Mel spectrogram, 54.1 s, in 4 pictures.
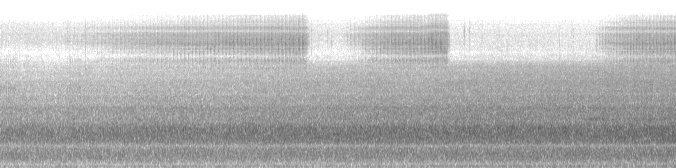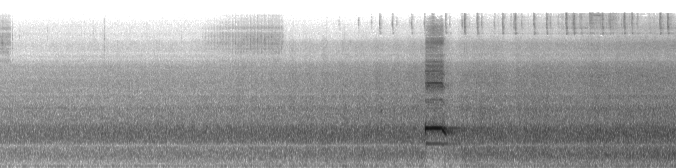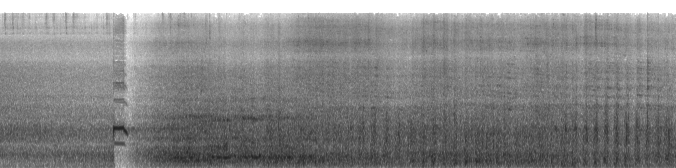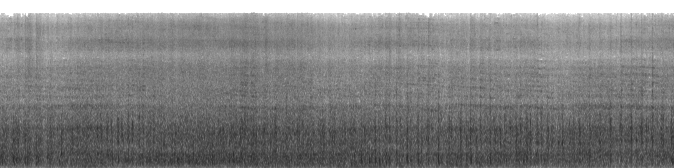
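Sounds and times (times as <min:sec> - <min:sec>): locomotive whistle blast: 0:22.0 - 0:22.8, 0:29.3 - 0:29.8
wheels clattering over rail joints: 0:30.2 - 0:54.0.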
